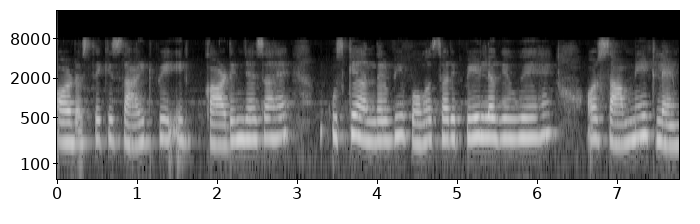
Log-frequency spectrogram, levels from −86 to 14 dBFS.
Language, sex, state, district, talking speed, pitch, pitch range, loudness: Hindi, female, Delhi, New Delhi, 175 wpm, 235 Hz, 220-250 Hz, -16 LUFS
